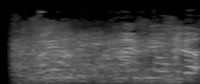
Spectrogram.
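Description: Only speech: people talking, with chatter around them.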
